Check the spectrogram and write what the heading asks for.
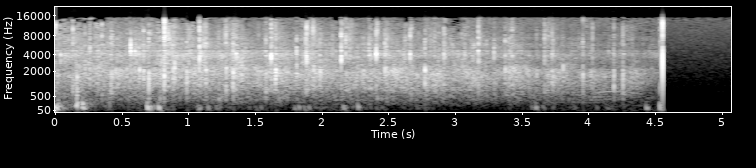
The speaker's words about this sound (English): Let's clap for him now.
